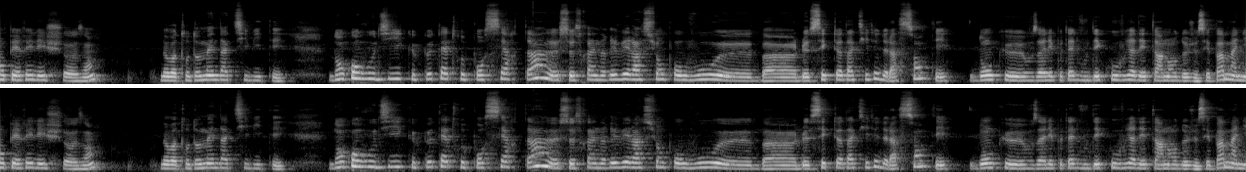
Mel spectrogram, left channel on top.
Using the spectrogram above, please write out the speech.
les choses. dans votre domaine d'activité. Donc, on vous dit que peut-être pour certains, ce sera une révélation pour vous, le secteur d'activité de la santé. Donc, vous allez peut-être vous découvrir des talents de, je ne sais pas,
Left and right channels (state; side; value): normal; both; correlation 0.49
